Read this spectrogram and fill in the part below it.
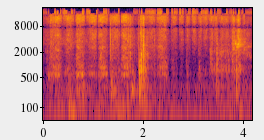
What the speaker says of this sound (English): I'm going to take my bone folder and I'm going to rub it all along the bottom to get this glued down really nicely.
